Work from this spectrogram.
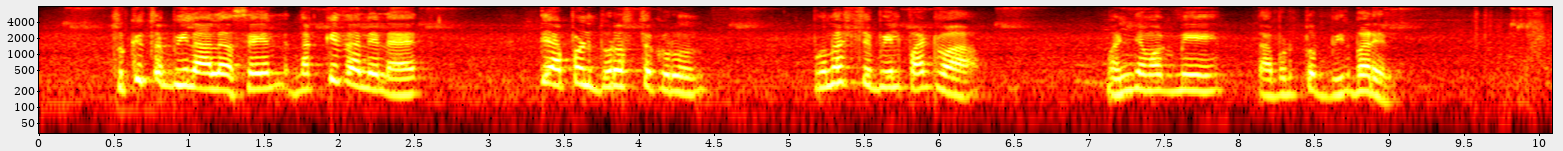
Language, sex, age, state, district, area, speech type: Marathi, male, 60+, Maharashtra, Wardha, urban, spontaneous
